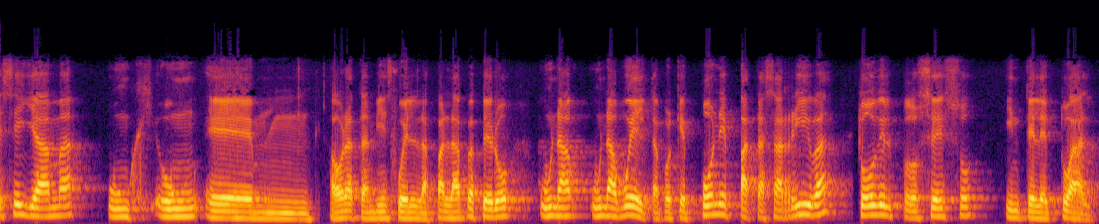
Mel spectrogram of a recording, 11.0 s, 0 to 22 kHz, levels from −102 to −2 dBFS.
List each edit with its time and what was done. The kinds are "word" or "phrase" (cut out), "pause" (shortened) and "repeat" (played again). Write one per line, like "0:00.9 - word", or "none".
0:03.2 - pause
0:03.9 - phrase
0:05.4 - word
0:08.5 - pause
